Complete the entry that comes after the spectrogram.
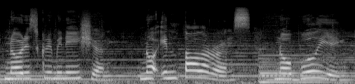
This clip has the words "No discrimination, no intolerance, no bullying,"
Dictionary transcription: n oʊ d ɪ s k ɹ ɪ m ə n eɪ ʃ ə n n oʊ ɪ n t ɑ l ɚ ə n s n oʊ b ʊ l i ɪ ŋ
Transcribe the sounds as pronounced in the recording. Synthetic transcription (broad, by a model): n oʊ d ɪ s k ɹ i m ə n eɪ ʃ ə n n oʊ ɪ n t ɑ l ɚ ə n s n oʊ b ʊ l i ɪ ŋ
